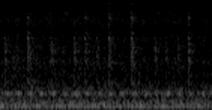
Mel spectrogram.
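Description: A faint, steady low mechanical hum with one held tone and about four light ticks a second, like a small motor running.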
